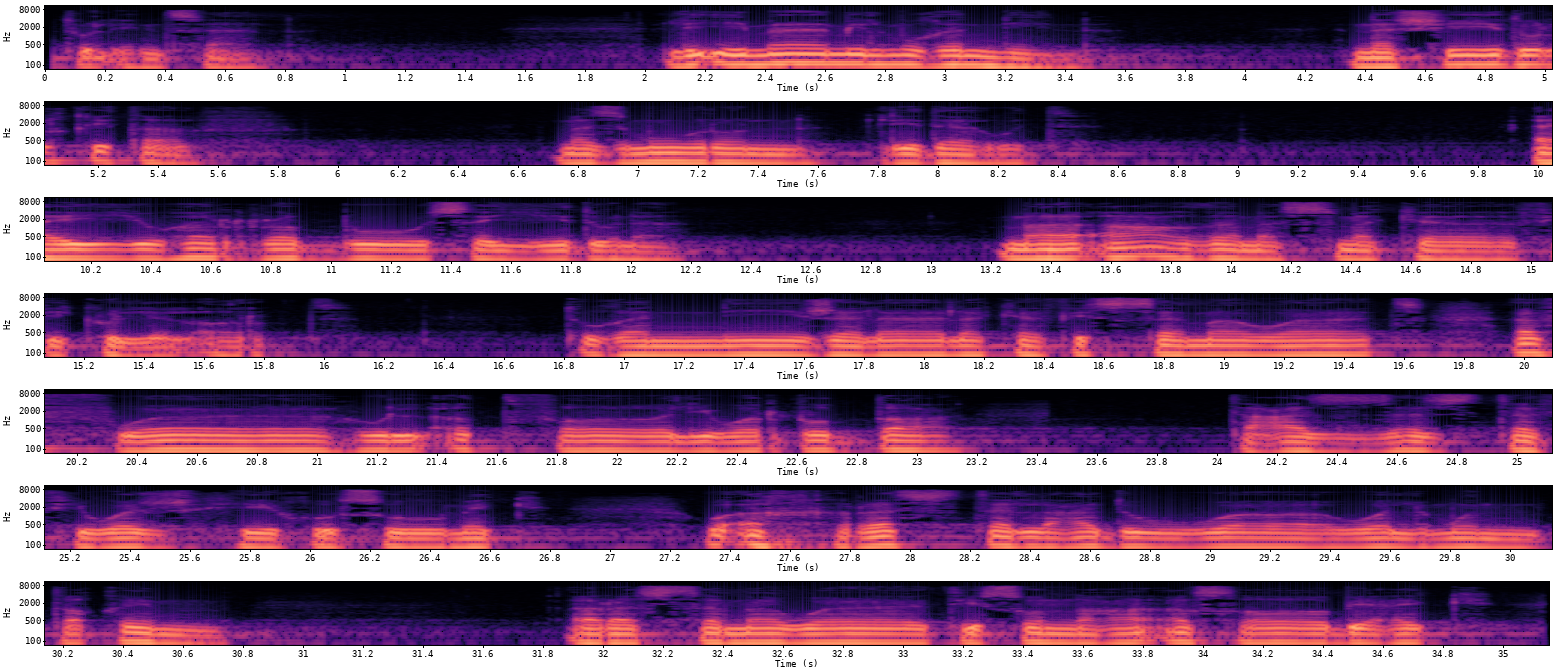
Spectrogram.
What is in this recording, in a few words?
Arabic Psalm Zaboor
